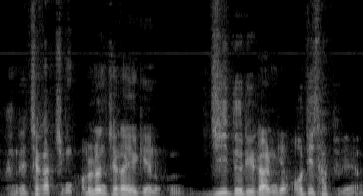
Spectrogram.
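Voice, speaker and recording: A man's voice: medium pitch, animated, fast, gravelly, breathy edge. A man preaching a sermon as a pastor, emphatic, putting rhetorical questions to the congregation and repeating phrases for stress. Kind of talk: church sermon with call-and-response prompts.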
